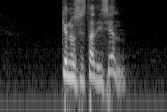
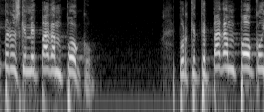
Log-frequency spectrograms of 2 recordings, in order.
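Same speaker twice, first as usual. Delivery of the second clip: loud, driving preacher's rebuke; preaching at full force; 4 semitones higher, 7 dB louder than usual. Acted. Preacher rebuking the congregation for their bad character, loud and driving. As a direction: hammer each question home from the pulpit.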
